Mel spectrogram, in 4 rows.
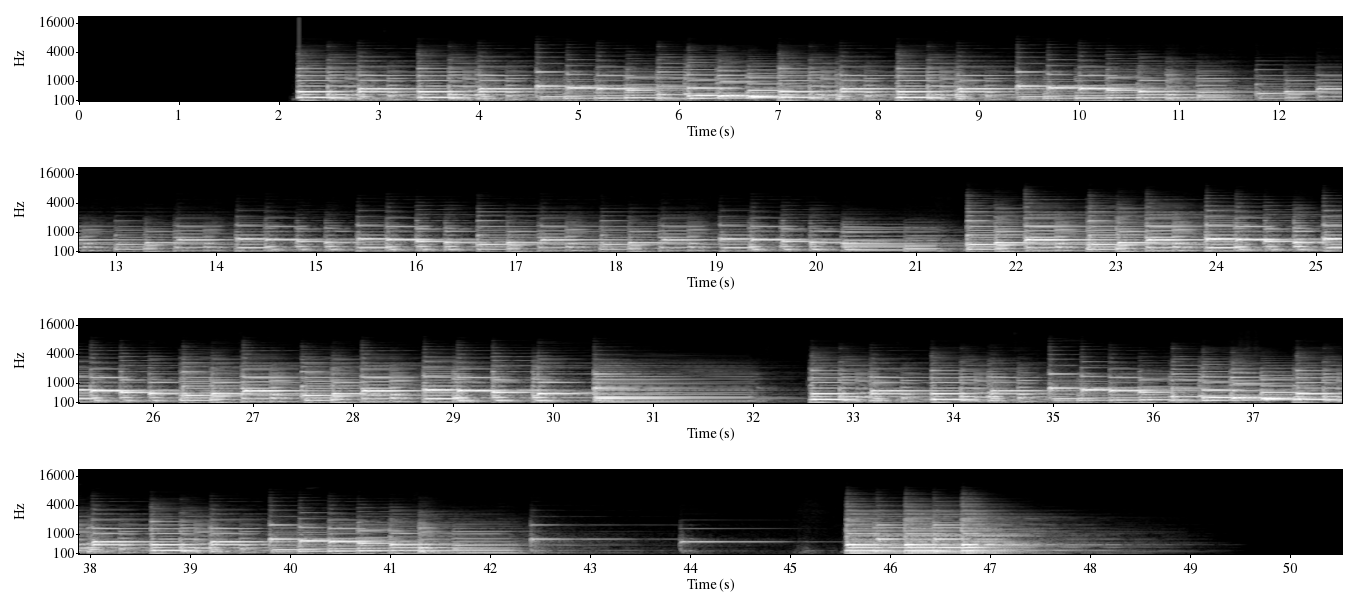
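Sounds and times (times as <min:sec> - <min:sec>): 
piano: 0:02.2 - 0:49.0.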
